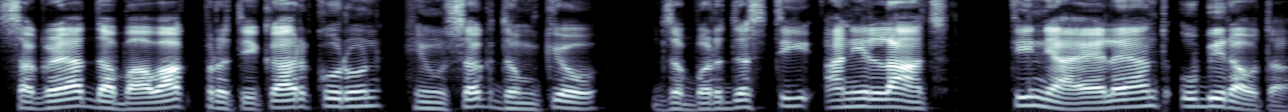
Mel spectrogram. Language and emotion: Goan Konkani, neutral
